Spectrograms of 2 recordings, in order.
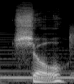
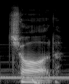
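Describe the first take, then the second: First: The name ends in a long 'oh' vowel. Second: The name has a short 'o' and final d. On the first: This is the intended original pronunciation. "It's supposed to sound like show" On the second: This is how the show pronounces it. "in the show, his name is pronounced as Chod"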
